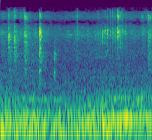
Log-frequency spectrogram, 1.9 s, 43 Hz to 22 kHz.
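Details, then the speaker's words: Inducer motor on an 80% furnace, before replacement, owner complained of a loud racket: heavy steady low rumble and vibration drowning everything else; inducer motor way out of balance. "all right guys yesterday I had a call where a guy said that the furnace is making a hell of a racket and so I went by there apparently the inducer motor is an eighty-percent furnace the inducer motor wiill is way out of balance"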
